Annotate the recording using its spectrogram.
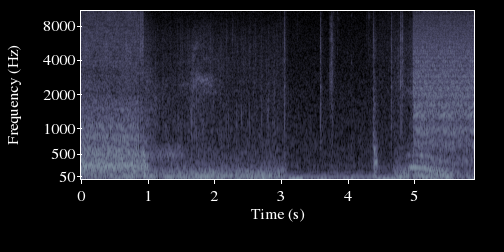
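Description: A fire extinguisher sprays with a steady hiss.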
